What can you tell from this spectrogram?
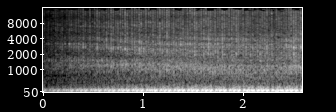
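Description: The engine of a backdated 1986 3.2 car with over 300,000 miles, owned by Auto Kennel, runs steadily: a deep throbbing rumble with a faint pulsing rhythm that swells slightly louder over a few seconds, with no voices.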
